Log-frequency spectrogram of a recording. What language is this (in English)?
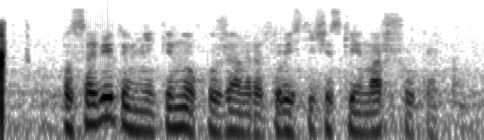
Russian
